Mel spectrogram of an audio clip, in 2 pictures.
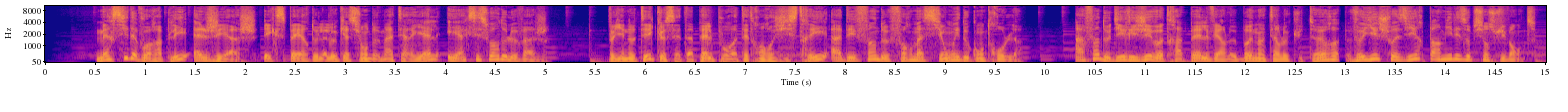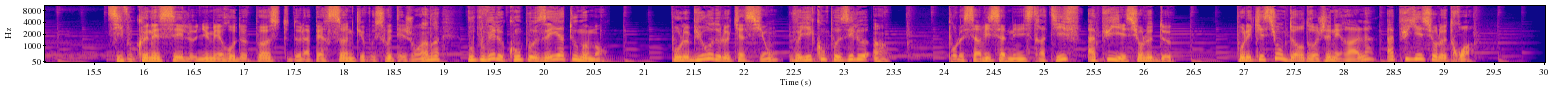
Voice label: french male telephone

